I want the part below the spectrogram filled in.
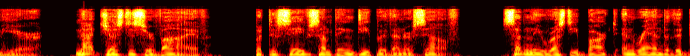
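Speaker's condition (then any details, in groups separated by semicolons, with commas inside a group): No condition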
